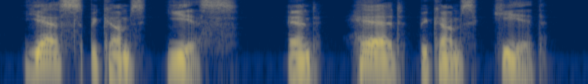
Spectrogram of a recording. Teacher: the shift from the lower e up to I is one of the most notable features of the modern New Zealand accent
